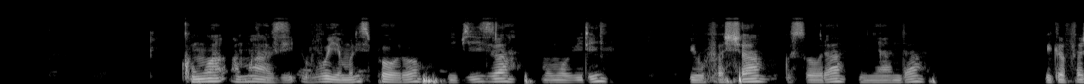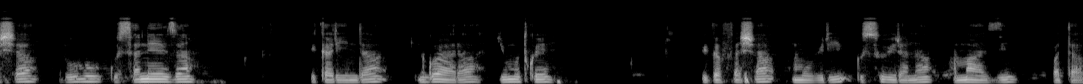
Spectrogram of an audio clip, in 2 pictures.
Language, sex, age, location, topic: Kinyarwanda, male, 25-35, Kigali, health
